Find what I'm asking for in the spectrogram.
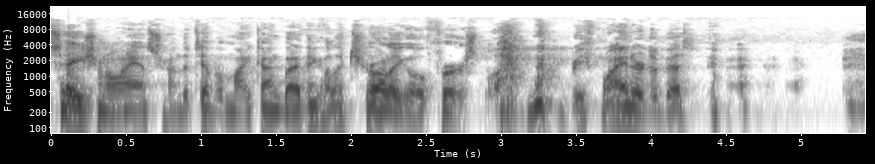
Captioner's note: laughs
